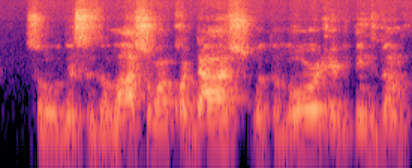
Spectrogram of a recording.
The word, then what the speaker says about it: Qadash: So we have a da and a sha, which makes pronounced dash. Lashawan Qadash, which in the English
